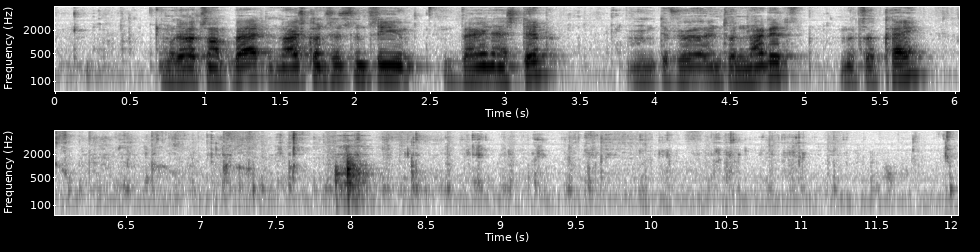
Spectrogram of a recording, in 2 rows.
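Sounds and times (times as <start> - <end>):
person chewing crunchy food: 0.0 - 0.9, 3.4 - 4.1, 5.0 - 12.0.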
